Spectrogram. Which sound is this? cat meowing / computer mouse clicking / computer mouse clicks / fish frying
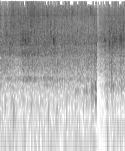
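fish frying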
